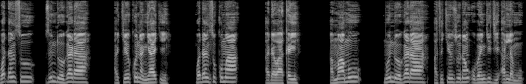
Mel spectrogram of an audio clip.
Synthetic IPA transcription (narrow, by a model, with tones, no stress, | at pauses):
wɐ˦ɗɐ˦nsu˦ | sʊ˦ndoː˨ɡɐ˦ɽaː˨ | ʔa˨kʲeː˦kʷʊ˦nɐ˨ɲjaː˦kʲʼiː˨ | wɐ˦ɗɐ˦nsu˦kʷʊ˦ma˦ | ʔa˨dɐ˨waː˨ka˦j | ʔa˨mːaː˦muː˦ | mʊ˦ndoː˨ɡɐ˦ɽaː˨ʔa˨t͡ʃɪ˦kʲɪ˦ns̬uː˦nɐ˦ŋʔʊ˨bɐ˦ŋɡʲɪ˦d͡ʒiː˨ʔa˦lːɐ˨mːu˨ʔ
